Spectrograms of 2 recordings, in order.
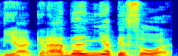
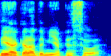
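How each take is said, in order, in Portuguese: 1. É dito com calor, cheio de sentimento. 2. É dito de forma monótona, sem sentimento. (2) "não diz"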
